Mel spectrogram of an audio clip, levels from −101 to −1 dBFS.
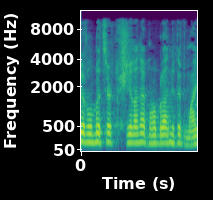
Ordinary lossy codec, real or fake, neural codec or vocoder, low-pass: MP3, 48 kbps; fake; autoencoder, 22.05 kHz, a latent of 192 numbers a frame, VITS, trained on one speaker; 9.9 kHz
